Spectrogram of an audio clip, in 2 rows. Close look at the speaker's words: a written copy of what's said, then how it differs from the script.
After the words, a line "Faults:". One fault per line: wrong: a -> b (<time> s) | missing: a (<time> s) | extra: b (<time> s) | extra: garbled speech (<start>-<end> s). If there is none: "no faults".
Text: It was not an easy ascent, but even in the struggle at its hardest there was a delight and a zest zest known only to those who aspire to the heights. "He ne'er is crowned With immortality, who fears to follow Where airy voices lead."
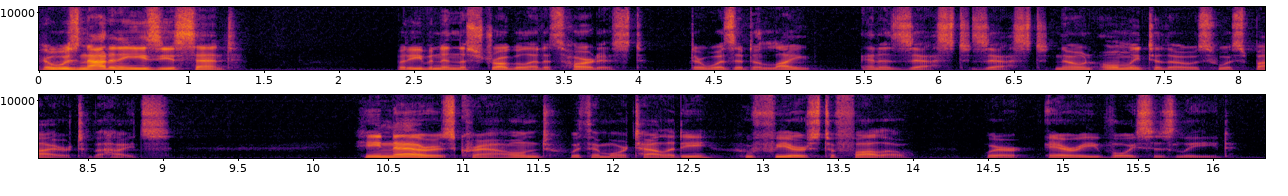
It was not an easy ascent, but even in the struggle at its hardest there was a delight and a zest zest known only to those who aspire to the heights. "He ne'er is crowned With immortality, who fears to follow Where airy voices lead."
Faults:
no faults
